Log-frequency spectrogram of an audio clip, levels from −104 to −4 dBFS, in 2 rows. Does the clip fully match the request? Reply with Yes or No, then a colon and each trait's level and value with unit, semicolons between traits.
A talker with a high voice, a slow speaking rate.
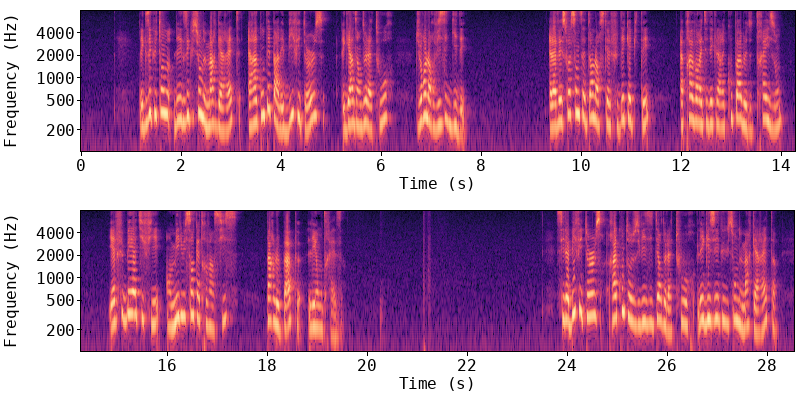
Yes: very high, 250 Hz; slow, 115 wpm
